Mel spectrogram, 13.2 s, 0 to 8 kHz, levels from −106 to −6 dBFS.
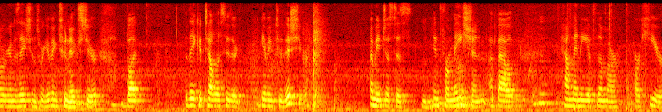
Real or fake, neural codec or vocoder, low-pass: real; none; 7.2 kHz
